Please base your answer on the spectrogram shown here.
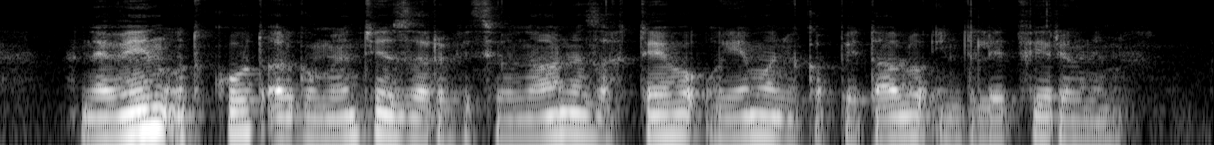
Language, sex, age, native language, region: Slovenian, male, 18-29, Slovenian, Drava region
